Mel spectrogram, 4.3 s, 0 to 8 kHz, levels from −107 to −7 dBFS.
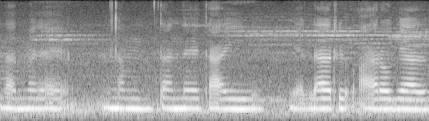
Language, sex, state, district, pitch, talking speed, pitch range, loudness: Kannada, female, Karnataka, Raichur, 210 Hz, 110 wpm, 205-215 Hz, -15 LUFS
